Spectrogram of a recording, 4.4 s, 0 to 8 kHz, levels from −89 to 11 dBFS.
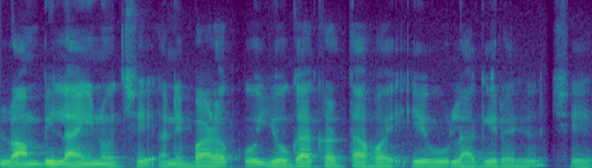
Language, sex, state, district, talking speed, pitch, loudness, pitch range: Gujarati, male, Gujarat, Gandhinagar, 160 wpm, 105 Hz, -19 LUFS, 105-110 Hz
